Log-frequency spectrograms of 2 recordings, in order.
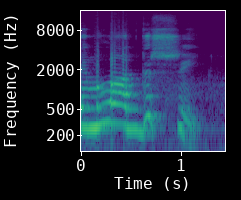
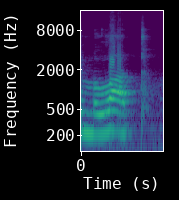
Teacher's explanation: the previous consonant is influenced by the following consonant and becomes voiceless too. So it doesn't sound like dsh.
